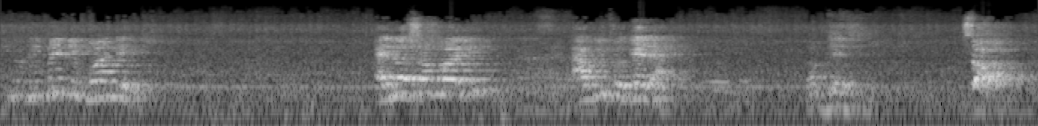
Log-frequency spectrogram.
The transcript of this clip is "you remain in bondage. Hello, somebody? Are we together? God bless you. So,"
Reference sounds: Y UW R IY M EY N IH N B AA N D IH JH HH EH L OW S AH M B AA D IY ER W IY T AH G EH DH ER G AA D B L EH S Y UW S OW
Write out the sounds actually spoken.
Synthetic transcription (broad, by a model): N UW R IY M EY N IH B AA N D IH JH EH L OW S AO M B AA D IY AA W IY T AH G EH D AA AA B EH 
